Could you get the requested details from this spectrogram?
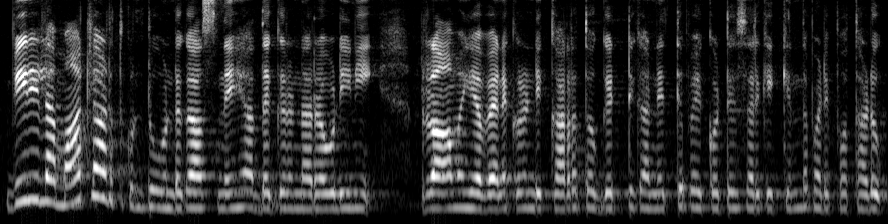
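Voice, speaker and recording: A woman's voice: medium pitch, fairly even intonation, fast. A woman storyteller narrating a dramatic family tale.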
